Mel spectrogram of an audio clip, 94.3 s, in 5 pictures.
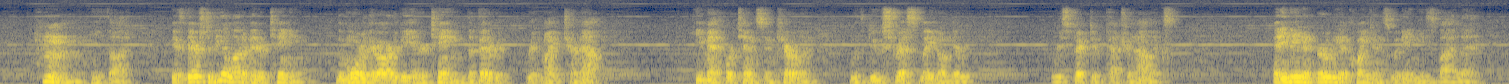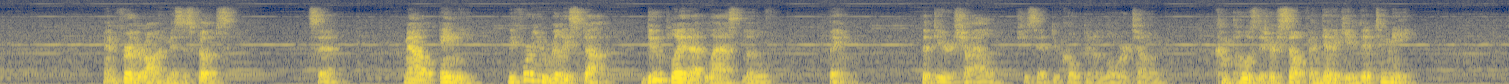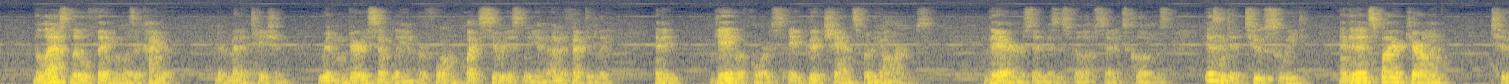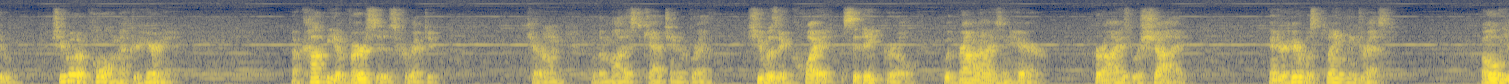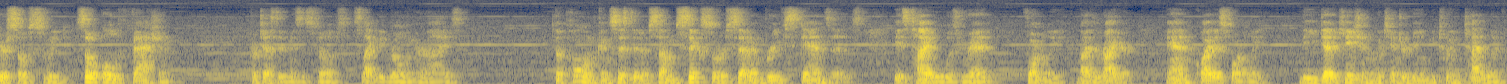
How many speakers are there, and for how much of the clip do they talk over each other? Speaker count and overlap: one, no overlap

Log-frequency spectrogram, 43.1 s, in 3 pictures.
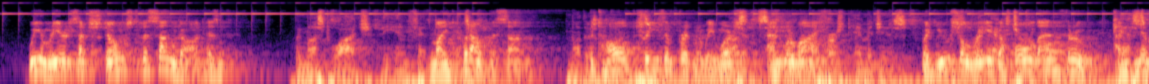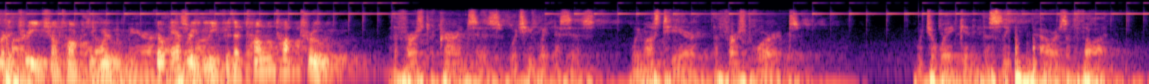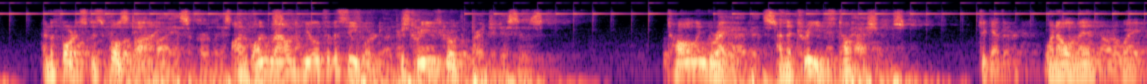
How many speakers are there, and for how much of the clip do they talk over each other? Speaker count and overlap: two, about 35%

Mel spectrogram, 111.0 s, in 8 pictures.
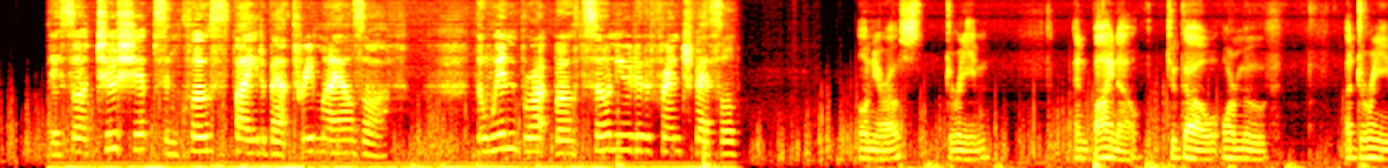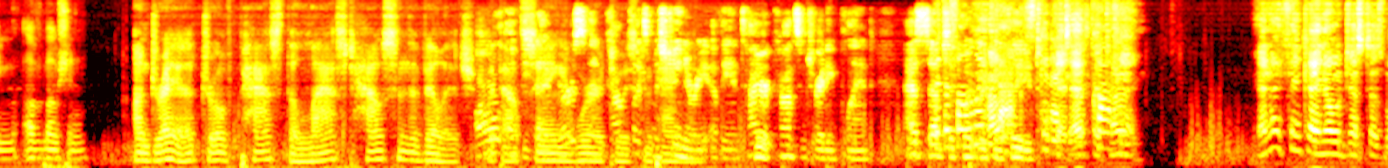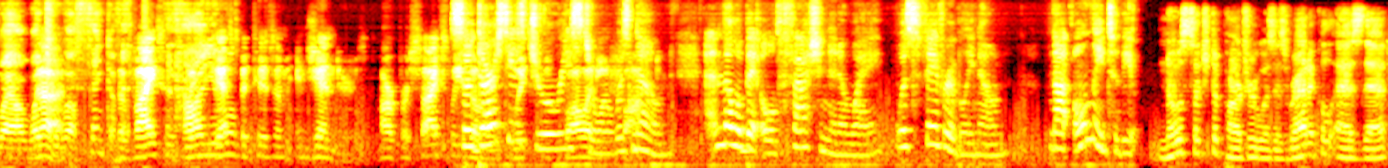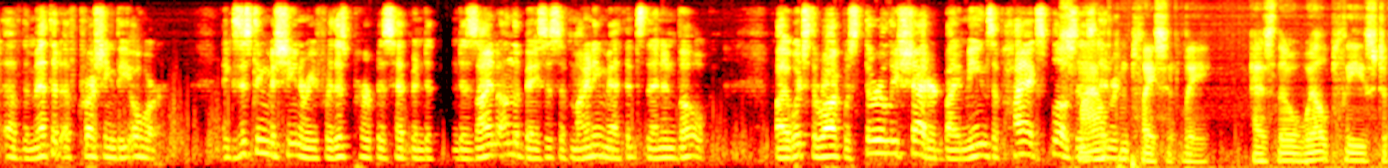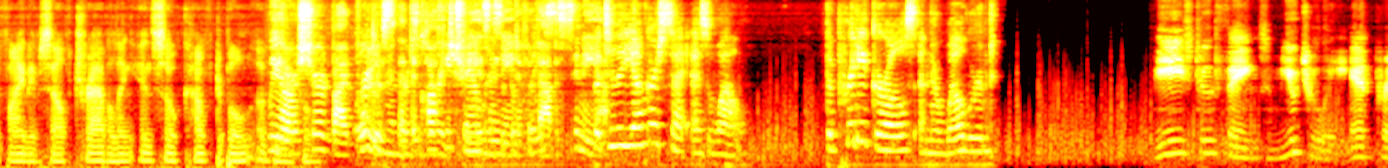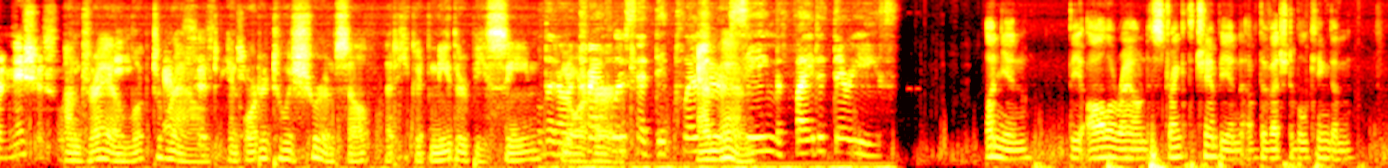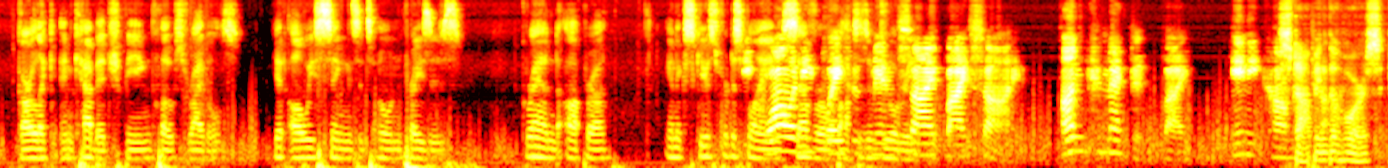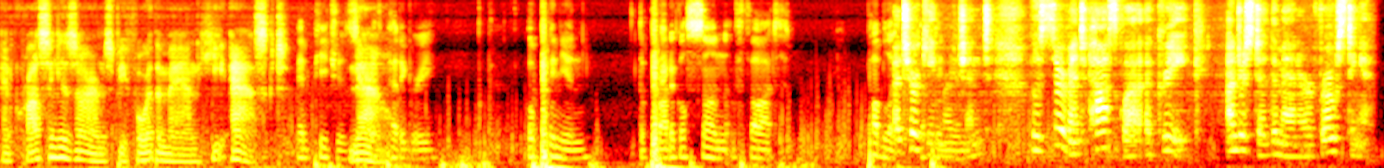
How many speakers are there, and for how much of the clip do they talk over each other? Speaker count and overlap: eight, about 20%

